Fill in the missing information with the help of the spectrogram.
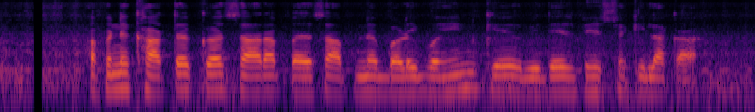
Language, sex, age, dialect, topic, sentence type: Bhojpuri, male, 18-24, Western, banking, question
